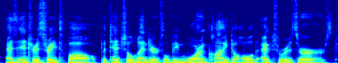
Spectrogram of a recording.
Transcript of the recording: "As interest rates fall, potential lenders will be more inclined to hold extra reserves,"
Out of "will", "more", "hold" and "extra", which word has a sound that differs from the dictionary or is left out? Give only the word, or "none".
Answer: none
